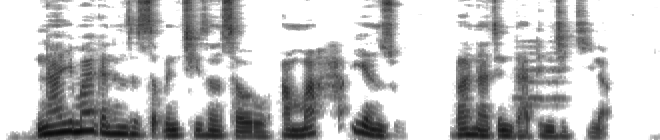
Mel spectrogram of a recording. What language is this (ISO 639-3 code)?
hau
